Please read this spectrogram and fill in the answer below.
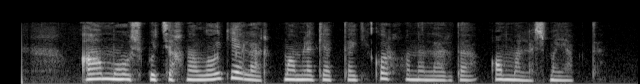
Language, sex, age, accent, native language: Uzbek, female, 25-34, Navoiy, Uzbek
